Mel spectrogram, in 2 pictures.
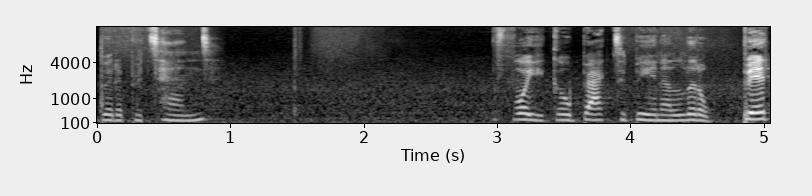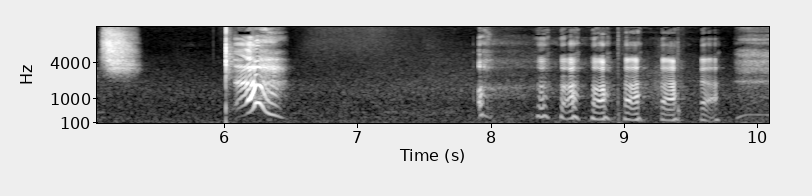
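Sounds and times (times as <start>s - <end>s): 
speech: 0.0s - 1.0s, 3.0s - 5.4s, 8.4s - 10.0s
light sharp playful slap: 6.0s - 6.2s
short whimpering vocal bursts: 6.0s - 6.5s
person gasping: 9.8s - 10.0s.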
